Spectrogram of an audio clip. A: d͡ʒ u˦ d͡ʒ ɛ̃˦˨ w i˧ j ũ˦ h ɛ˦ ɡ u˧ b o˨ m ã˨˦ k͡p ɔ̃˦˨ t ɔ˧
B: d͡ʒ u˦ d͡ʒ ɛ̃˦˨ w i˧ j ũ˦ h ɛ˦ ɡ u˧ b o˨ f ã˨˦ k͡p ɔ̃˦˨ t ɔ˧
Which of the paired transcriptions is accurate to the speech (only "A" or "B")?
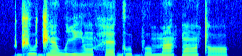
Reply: A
